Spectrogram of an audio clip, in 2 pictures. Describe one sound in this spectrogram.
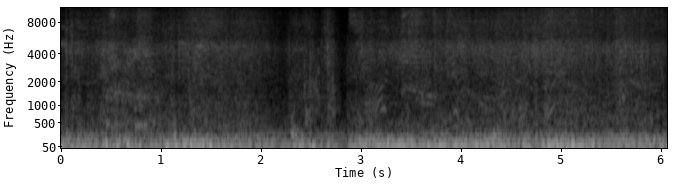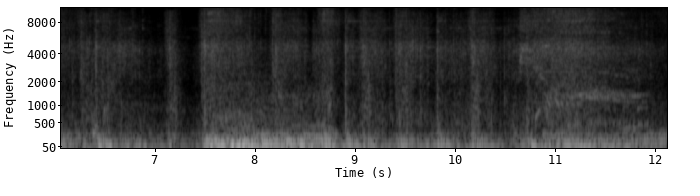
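Sword strikes clash and swish in a fight.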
